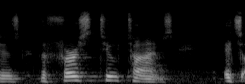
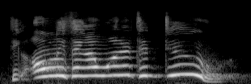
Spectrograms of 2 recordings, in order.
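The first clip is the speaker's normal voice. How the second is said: much higher and louder, ringing out; preaching emphasis; 9 dB louder than usual. Real, not acted. Preacher proclaims the father's only wish, high and loud. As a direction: proclaim it with full force.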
